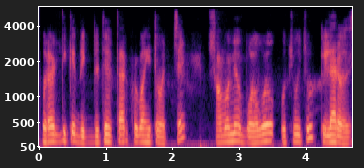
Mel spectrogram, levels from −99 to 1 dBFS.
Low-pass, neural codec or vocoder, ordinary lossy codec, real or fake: 5.4 kHz; codec, 44.1 kHz, 2.6 kbps, DAC; none; fake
